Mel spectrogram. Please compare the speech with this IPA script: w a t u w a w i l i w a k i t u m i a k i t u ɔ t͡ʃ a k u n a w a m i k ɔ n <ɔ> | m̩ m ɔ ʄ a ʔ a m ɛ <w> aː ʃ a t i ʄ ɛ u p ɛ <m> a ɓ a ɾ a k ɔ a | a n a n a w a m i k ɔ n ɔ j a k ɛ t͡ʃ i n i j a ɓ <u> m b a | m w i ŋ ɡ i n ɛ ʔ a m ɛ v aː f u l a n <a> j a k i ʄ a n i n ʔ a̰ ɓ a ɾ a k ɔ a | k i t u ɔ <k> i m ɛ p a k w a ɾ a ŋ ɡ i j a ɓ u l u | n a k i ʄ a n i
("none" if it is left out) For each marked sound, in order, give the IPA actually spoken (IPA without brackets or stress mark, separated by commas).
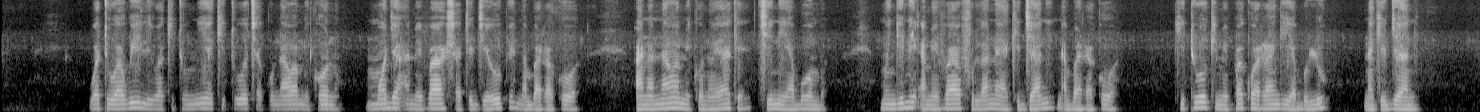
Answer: ɔ, v, n, ɔ, a, k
